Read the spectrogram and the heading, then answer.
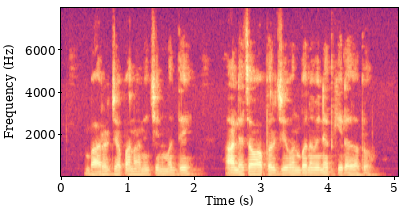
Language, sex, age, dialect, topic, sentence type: Marathi, male, 25-30, Northern Konkan, agriculture, statement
